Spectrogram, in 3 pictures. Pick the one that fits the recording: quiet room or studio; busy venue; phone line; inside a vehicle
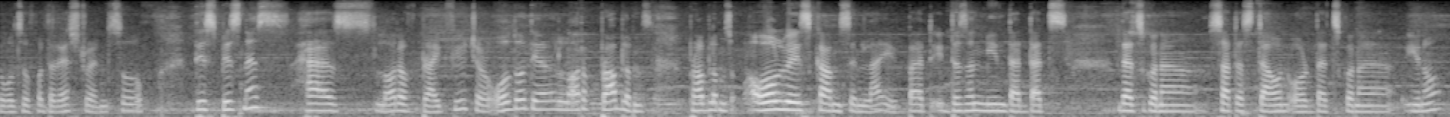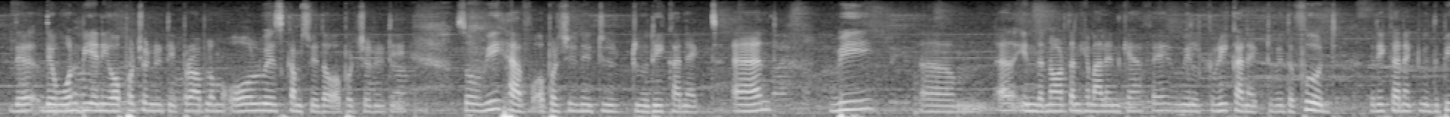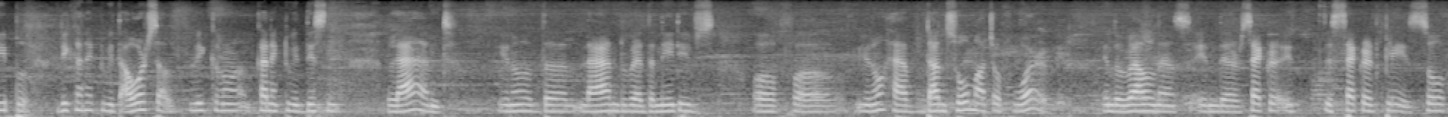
busy venue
